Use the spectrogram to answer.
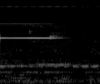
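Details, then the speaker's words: Hemodialysis machine alarm detecting an air bubble in the blood circuit during a patient's dialysis: steady high-pitched electronic tone; air passing the detector would reach the patient. "Cabe recordar que antes de resetear una máquina de modo continuar, es importante verificar qué tipo de alarma está presentando. En este caso, la máquina nos detecta burbuja de aire detectada."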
